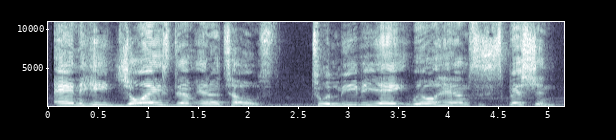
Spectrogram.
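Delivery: ordinary delivery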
